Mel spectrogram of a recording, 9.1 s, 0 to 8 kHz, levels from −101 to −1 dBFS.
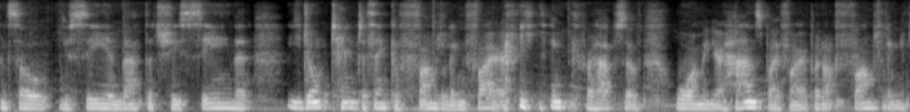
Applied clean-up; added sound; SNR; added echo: neural separator model SepFormer DNS4.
